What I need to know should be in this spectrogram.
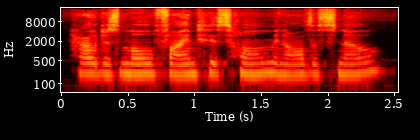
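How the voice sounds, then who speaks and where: A woman's voice: medium pitch, monotone, normal speed, darkish tone. A woman teacher reading a story aloud to children and explaining it expressively, asking the class questions. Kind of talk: read-aloud lesson for children.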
